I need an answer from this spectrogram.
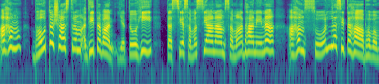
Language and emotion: Sanskrit, happy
